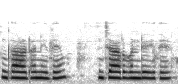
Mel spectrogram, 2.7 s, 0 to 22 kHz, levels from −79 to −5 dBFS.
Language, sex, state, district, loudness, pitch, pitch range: Kannada, female, Karnataka, Bidar, -14 LUFS, 290 Hz, 285-300 Hz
